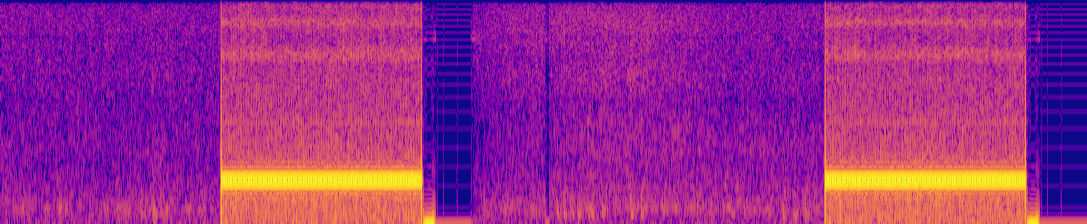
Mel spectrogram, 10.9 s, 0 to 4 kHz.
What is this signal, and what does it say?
Ringback tone (North America), 440 + 480 Hz.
